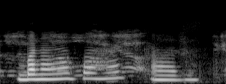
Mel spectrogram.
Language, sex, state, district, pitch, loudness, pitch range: Hindi, female, Bihar, Patna, 235 Hz, -19 LUFS, 215-270 Hz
